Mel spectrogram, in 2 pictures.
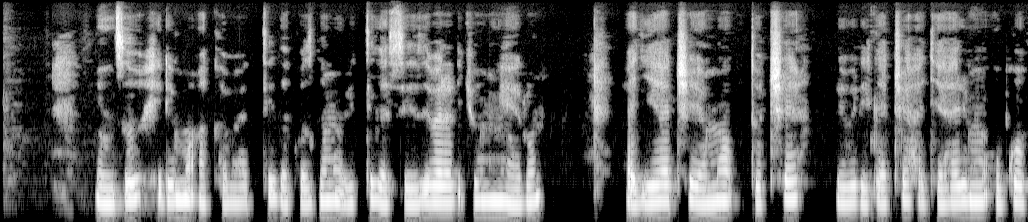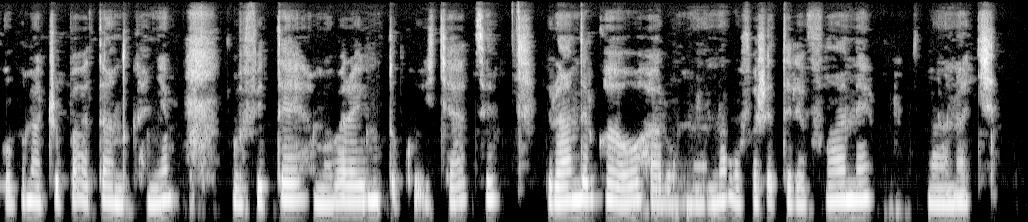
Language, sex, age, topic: Kinyarwanda, female, 18-24, agriculture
